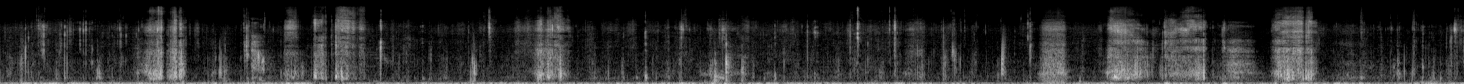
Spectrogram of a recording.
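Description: Close-miked eating: wet chewing and mouth sounds mixed with gloved hands tearing apart saucy braised meat, in irregular bursts.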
